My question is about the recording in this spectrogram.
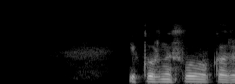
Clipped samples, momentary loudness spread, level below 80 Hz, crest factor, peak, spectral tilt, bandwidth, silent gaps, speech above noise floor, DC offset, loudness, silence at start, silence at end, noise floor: under 0.1%; 7 LU; -60 dBFS; 18 dB; -12 dBFS; -8 dB/octave; 7 kHz; none; 46 dB; under 0.1%; -29 LUFS; 1.3 s; 0 s; -74 dBFS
